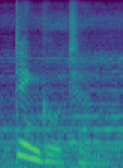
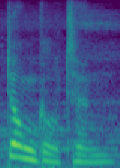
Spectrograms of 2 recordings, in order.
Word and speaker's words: Dingleton: Our story begins in the small village of Dingleton, which is pronounced Dingleton, not Dongleton, and is surrounded by bleak moors and stormy seas and even bleeer prospects.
